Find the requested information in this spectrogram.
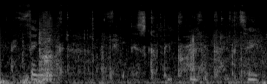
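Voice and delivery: hushed whisper, sneaking away. Real, not acted. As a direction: whisper so nobody hears. Sneaking off private land.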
